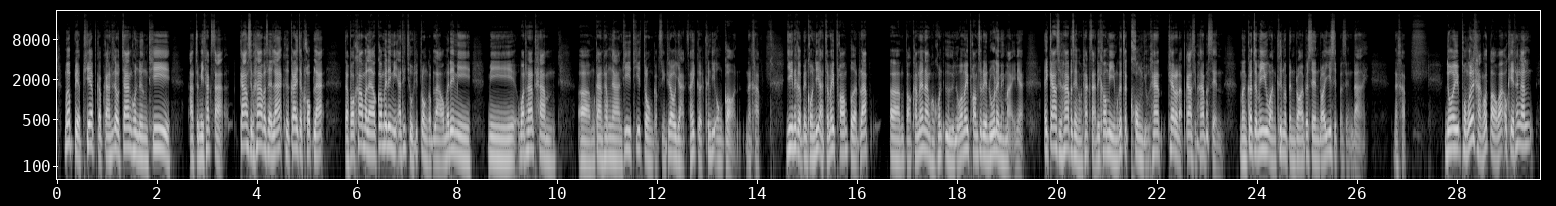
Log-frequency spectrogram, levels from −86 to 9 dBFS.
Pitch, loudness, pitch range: 155 Hz, -16 LUFS, 135-175 Hz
